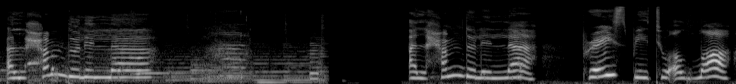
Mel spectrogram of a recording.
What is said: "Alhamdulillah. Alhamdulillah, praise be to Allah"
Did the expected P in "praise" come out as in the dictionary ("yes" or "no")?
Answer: yes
